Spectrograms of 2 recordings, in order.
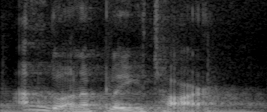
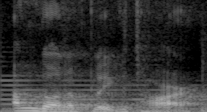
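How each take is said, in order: First: Going to is squeezed quickly into gonna. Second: Going to is squeezed quickly into gonna.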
